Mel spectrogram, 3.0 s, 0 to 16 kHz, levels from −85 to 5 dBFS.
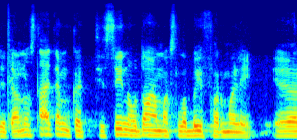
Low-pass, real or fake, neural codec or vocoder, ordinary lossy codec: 14.4 kHz; real; none; AAC, 96 kbps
